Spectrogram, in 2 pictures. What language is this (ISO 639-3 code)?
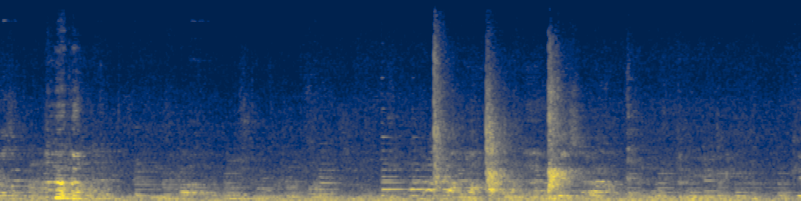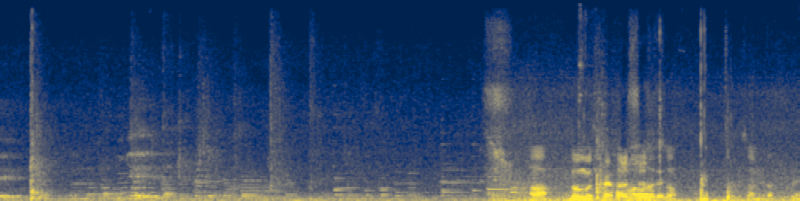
kor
